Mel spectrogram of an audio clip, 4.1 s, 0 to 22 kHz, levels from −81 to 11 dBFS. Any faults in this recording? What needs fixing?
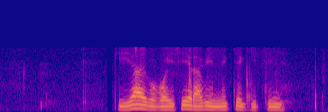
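Packet loss filled with silence opens two holes in the speech: one at 1.34 s lasting 60 ms, and one at 2.9 s, right after "kobaishe rabinik", lasting 20 ms. The missing stretches were replaced with silence, so the waveform drops abruptly to a flat line. On a spectrogram they appear as blank vertical gaps, and both lengths fit 20 ms packets. The narrow telephone band that G.711 coding leaves below 4 kHz remains audible around them. To prevent this, enable packet loss concealment and a suitably sized jitter buffer at the receiver so lost packets are interpolated rather than silenced.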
